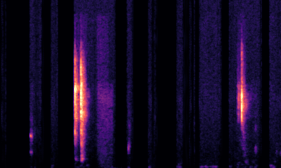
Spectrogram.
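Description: Mouse clicks while confirming an OK button in Excel's page setup dialog: a quick double click near one second, then a single sharp click later, with faint scattered handling noises between.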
